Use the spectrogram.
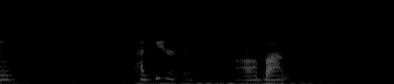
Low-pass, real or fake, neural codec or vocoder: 3.6 kHz; fake; codec, 16 kHz, about 1 kbps, DyCAST, with the encoder's durations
